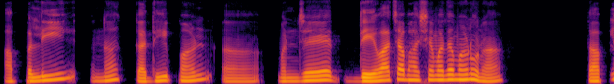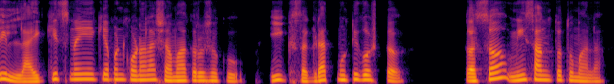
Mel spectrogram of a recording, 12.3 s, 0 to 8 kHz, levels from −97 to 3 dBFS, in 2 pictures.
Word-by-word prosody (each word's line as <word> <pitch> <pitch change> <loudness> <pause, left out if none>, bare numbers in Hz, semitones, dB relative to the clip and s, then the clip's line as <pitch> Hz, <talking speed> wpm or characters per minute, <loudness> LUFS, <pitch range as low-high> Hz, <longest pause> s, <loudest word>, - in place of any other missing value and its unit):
आपली 125 +7 0 0.5
ना 145 +6 -1 0.2
कधी 120 +5 0
पण 140 +7 0 0.2
अ, - - -7 0.5
म्हणजे 135 +6 +2 0.3
देवाच्या 145 +7 +4
भाषेमध्ये 165 +1 +1
म्हणू 175 0 +3
ना, 120 -1 -2 0.9
तर - - +2
आपली 180 +10 +1
लायकीच 110 - -1
नाहीये 185 0 +1
की 180 - -1
आपण 180 0 -1
कोणाला 165 +1 +2
क्षमा 140 -4 +2
करू 140 -1 +2
शकू. 130 -3 -3 0.4
ही 160 +1 +1
सगळ्यात 125 +7 +2
मोठी 170 +1 +1
गोष्ट. 165 -4 0 0.8
कसं? 135 - +4
मी 155 +4 +3
सांगतो 165 -3 +1
तुम्हाला. 120 -5 -1
145 Hz, 135 wpm, -23 LUFS, 125-170 Hz, 0.9 s, देवाच्या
